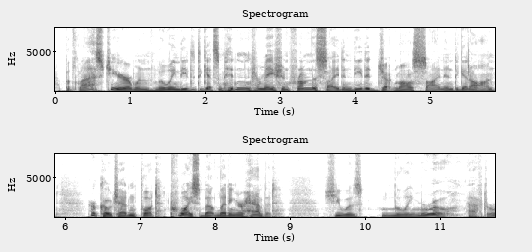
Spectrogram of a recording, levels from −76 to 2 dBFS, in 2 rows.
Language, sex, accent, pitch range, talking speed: English, male, American, 110-150 Hz, 185 wpm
